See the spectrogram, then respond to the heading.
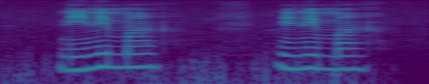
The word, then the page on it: nini: wamesa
